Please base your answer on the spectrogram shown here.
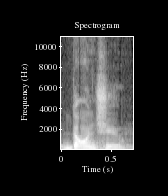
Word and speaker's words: don't you: Notice the pronunciation is like a ch sound. Normally with the don't you, it's, I don't know, it just comes out this way. You like coffee, don't you?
